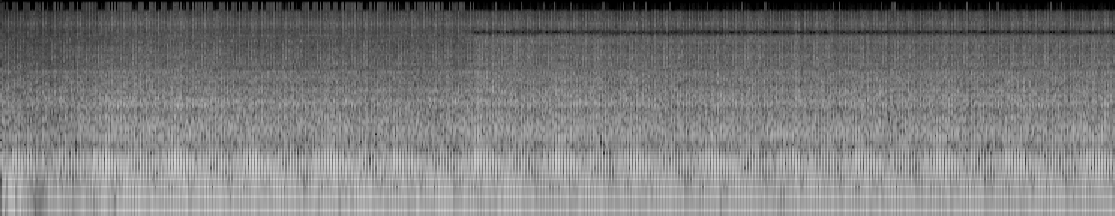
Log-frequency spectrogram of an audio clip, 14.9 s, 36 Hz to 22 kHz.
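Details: VW Sharan 7N 2.0 TDI CFFB common-rail diesel at idle after timing belt, fuel pump, filter and injector removal, cold start without bleeding injectors: fast light regular rattle about twice a second; owner suspects bad tensioner pulley, not the engine.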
